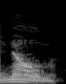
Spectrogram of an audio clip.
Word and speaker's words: gnome: say gnome we say gnome we do not say uh design we say design and also the word sign so GN always the g is silent that's it oh also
